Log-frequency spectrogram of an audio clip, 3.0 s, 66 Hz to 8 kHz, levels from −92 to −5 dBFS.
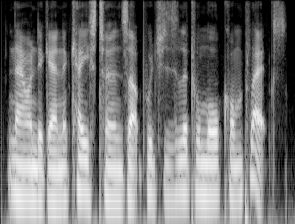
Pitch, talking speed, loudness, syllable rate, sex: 115 Hz, 265 wpm, -16 LUFS, 5.8 syllables/s, male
